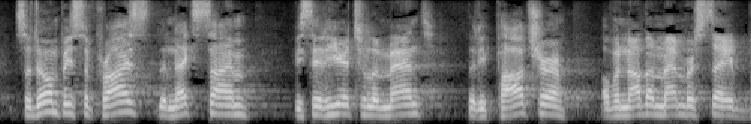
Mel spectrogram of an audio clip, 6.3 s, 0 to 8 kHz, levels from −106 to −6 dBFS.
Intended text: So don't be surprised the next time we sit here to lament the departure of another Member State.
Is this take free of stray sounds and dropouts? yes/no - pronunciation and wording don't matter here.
yes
